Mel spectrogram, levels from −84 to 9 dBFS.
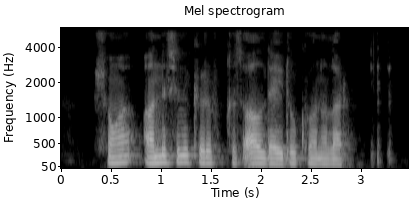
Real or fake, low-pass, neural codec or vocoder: real; 5.4 kHz; none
